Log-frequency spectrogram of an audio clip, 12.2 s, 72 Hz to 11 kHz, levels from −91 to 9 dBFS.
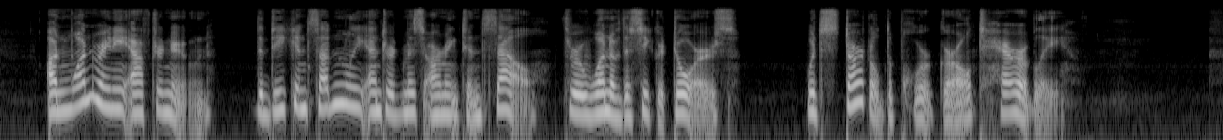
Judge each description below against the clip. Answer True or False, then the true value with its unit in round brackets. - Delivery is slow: True (115 wpm)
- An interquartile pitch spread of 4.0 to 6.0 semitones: False (3.1 semitones)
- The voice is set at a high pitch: True (200 Hz)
